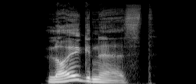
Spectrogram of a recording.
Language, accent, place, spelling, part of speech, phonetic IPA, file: German, Germany, Berlin, leugnest, verb, [ˈlɔɪ̯ɡnəst], De-leugnest.ogg
- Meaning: inflection of leugnen: 1. second-person singular present 2. second-person singular subjunctive I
